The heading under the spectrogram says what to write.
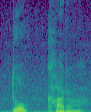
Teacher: Usually doko is where, but you'll see this little su here because instead of it saying doko kara means from or because you have two sort of sharp sounds beside each other, being ko and ka. The ko gets turned into a little tsu, so instead of it being doko kara, it's just do, slight pause, kara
